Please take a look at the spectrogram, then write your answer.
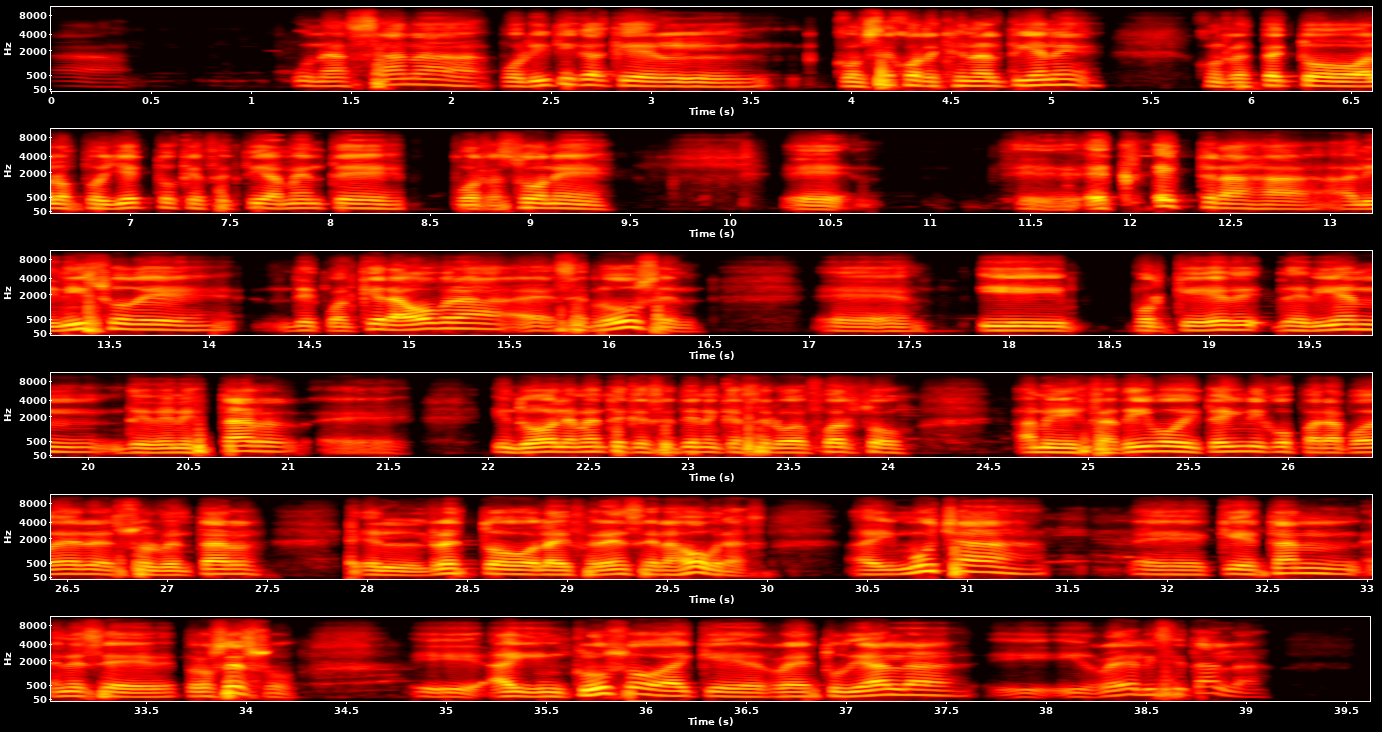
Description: Para el consejero Lombardo Toledo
